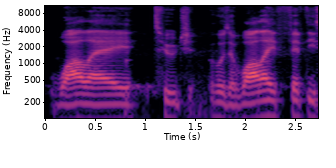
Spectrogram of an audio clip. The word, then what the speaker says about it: Wale: who half those dudes Wale? were. How do you even spell that? Wale. Like whale, W-A-L-E, whale.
